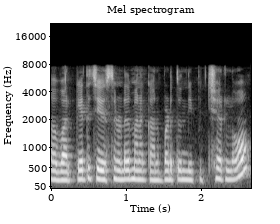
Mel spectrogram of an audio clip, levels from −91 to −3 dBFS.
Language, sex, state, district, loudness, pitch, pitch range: Telugu, female, Andhra Pradesh, Guntur, -14 LUFS, 215 Hz, 210-225 Hz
